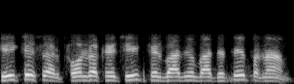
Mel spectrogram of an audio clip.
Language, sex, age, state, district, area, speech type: Maithili, male, 45-60, Bihar, Madhubani, rural, conversation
